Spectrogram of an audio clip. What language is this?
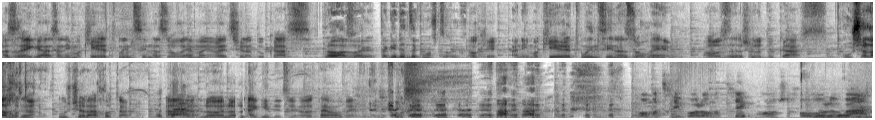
Hebrew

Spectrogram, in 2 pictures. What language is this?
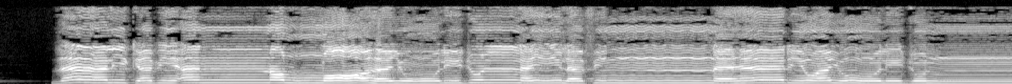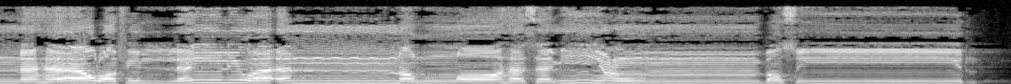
Arabic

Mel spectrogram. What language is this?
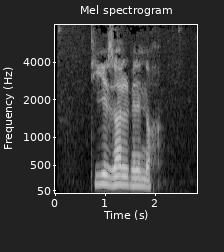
Breton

